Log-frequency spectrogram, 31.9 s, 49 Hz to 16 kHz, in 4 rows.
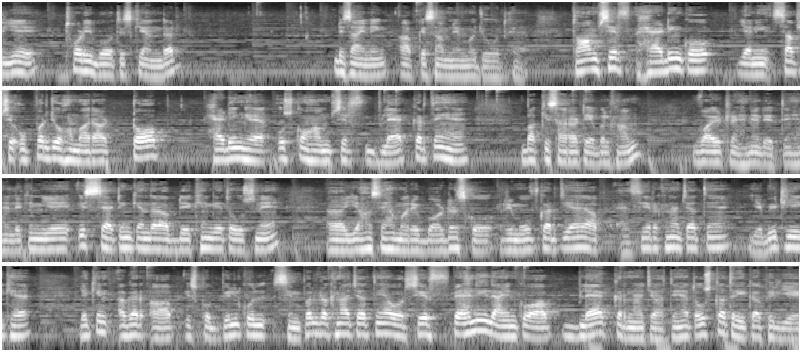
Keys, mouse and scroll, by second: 3.2-12.5 drag, 25.9 click, 25.9 click, 28.0 click, 28.4-28.7 scroll up 1, 29.1-31.9 drag.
